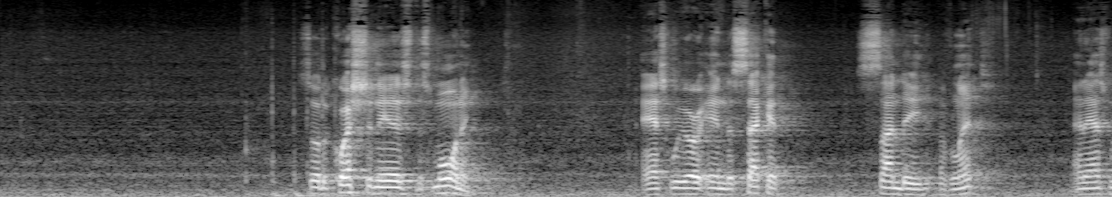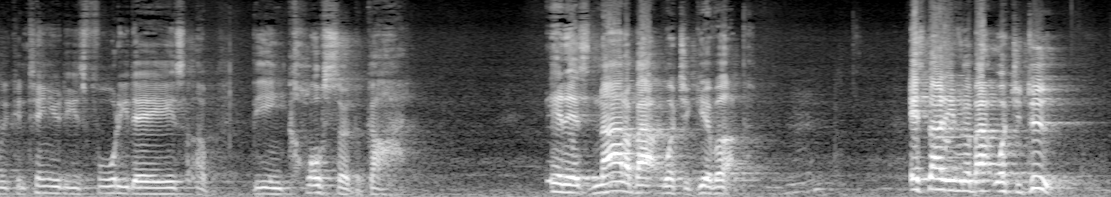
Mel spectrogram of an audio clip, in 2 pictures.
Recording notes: delivered on March 5th from The Greater Bethel, African Methodist Episcopal Church in Athens, Georgia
